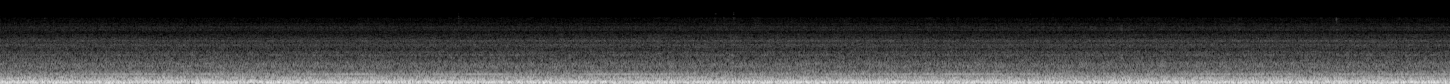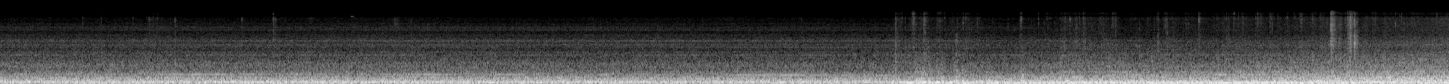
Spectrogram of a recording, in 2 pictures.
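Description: Cabin noise inside a Boeing 737 MAX 8 on final approach: a steady rush of air and engine hum with a faint held tone. Over three-quarters of the way in the jet touches down and the sound jumps louder into the low rumble of the wheels rolling on the runway, with a brief rattle near the end.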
